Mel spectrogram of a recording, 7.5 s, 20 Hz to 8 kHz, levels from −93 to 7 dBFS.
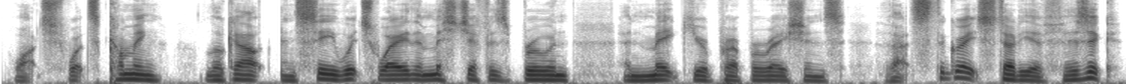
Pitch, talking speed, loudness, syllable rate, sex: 115 Hz, 185 wpm, -19 LUFS, 4.8 syllables/s, male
